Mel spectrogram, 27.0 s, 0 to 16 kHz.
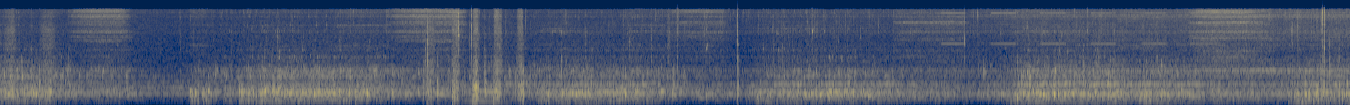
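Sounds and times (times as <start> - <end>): regulator bubbles underwater: 3.8 - 8.0, 9.7 - 13.6, 14.9 - 18.0, 19.6 - 24.1, 25.5 - 27.0.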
